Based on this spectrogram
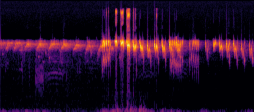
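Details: Wild brown treecreeper visiting a pond to drink and bathe in regional Victoria, Australia, captured by camera trap: a rapid run of high, sharp chirps, about four per second, louder and denser midway, with a brief low rustle.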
